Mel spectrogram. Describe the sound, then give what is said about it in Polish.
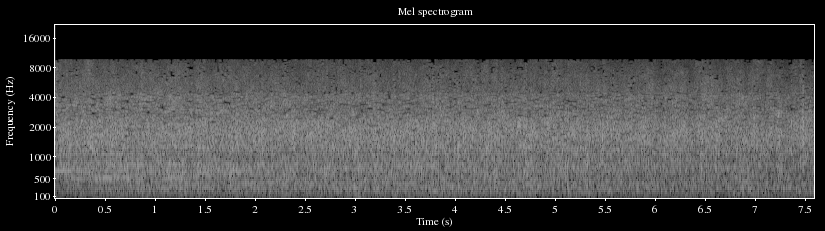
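Crowd applause welcoming the Polish prime minister at an official gathering, a dense, steady patter of many hands clapping that holds evenly loud for the whole stretch. “Przywitajmy również serdecznymi brawami premiera, pana Mateusza Morawieckiego.”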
